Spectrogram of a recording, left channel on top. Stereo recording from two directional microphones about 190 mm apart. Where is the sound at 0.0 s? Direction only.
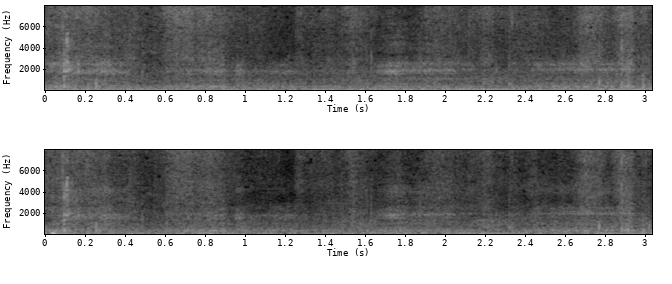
15° right (ahead or behind).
